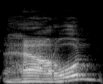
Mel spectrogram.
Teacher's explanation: le point de sortie est tout en bas de la gorge. Donc c'est plus simple Haron.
